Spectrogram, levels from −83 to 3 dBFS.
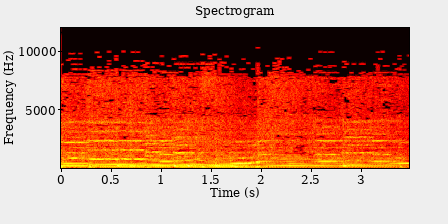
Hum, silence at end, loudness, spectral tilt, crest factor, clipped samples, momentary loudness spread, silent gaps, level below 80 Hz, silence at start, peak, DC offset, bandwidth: none; 0 s; -17 LUFS; -4.5 dB/octave; 14 dB; under 0.1%; 5 LU; none; -38 dBFS; 0 s; -4 dBFS; under 0.1%; 10.5 kHz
